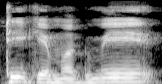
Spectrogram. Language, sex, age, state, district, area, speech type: Marathi, male, 60+, Maharashtra, Nashik, urban, spontaneous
